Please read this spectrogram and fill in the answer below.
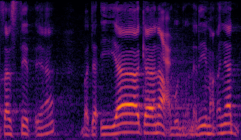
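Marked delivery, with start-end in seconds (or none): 1.5-2.8 "iyyaka na'budu" with a louder, doubled y; raised tasydid. Shown as a demonstration. Teacher showing the verse read with tasydid, voice raised. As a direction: lean on the double y in "iyyaka", lifting the voice. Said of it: "untuk mempertegas suara diangkat".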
